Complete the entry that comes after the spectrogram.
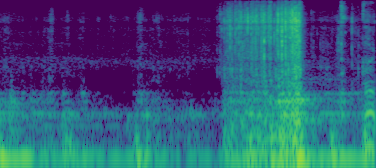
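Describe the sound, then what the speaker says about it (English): A deck of tarot cards is shuffled close by, with light papery rustling that swells into a louder riffling burst of about a second before easing off. "I'm just going to do a few shuffles because I did pre-shuffle, but it's always good to have a shuffle."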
